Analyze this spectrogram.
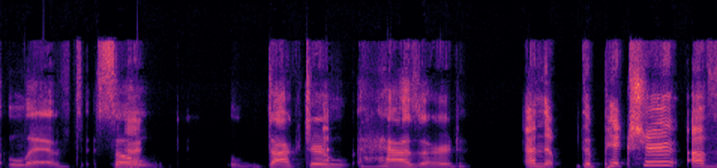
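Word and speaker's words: Hazzard: died and Dr Hazard why do I keep wanting to say Lazard I don't know because it's spelled h a z z a r d so you would think maybe it was Hazard yeah Dr they all said Hazard Lazard was a green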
